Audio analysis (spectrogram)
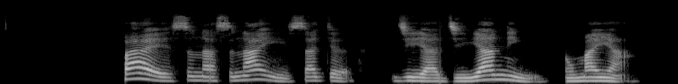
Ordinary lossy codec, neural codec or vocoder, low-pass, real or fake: MP3, 96 kbps; none; 10.8 kHz; real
